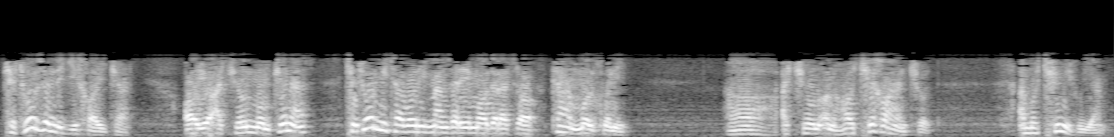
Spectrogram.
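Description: A man voicing an anguished, devout young woman who cries out and pleads in a high voice. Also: big pitch swings, breathy edge. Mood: pleading. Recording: narrow lo-fi radio-like sound.

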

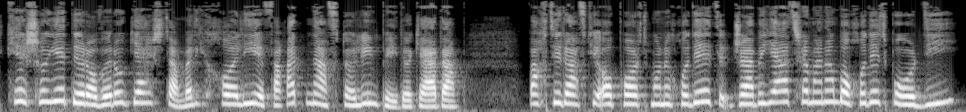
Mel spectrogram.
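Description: Woman voicing a pushy young woman, high and sharp. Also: lightly acted. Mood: insistent. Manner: insistent, accusing questions. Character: young woman, annoyed, demanding her lost box.

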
